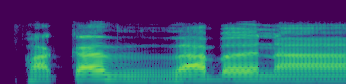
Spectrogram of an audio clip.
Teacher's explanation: শুধু এই জালের উপরে তাসদীদ রয়েছে বলে একটু দেরি করব জালের উপরে, কিন্তু টান দেওয়া যাবে না, দেরি করতে হবে।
